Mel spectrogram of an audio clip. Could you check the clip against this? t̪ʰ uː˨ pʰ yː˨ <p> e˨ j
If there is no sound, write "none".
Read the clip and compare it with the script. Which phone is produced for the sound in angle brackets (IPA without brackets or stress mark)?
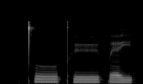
p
